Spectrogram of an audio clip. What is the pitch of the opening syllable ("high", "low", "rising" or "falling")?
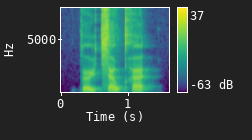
rising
